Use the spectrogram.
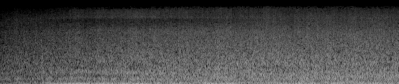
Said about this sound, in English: He also runs this local irrigation system. So when you open those head gates, the water comes over the top of that and past in there.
